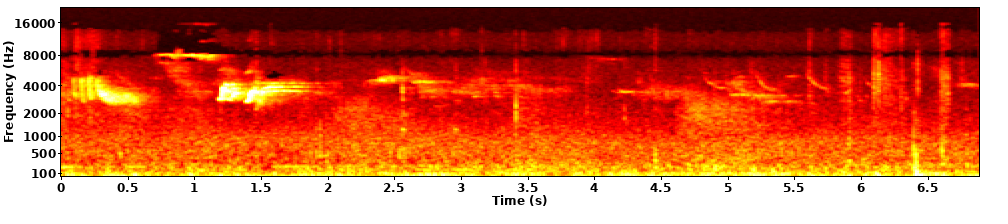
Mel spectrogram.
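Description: A few short bird chirps over a faint low outdoor background, the loudest about a second in, with a soft knock near the end.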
